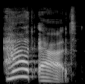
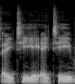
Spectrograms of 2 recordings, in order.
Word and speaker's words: AT-AT: people who think it's atat versus people who think it's at at just like people who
